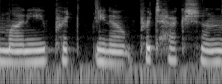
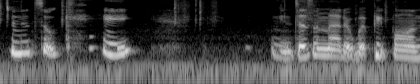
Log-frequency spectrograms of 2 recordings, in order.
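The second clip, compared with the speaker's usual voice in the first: high, tearful voice on the edge of crying; choked-up and moved, fighting tears; teary; 6 semitones higher than usual. Real, not acted. Reader passing on the baby's love, voice breaking. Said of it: "I'm about to cry".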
